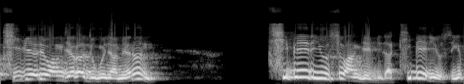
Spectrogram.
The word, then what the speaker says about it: 티베리우스: 근데 그 세례 요한이 활동할 때가 여기 이제 누가복음 3장 1절에 보면은 디베리오 황제가 통치한 지 15해 이렇게 돼 있잖아요. 이 디베리오 황제가 누구냐면은 티베리우스 황제입니다. 티베리우스.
